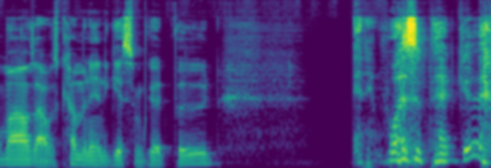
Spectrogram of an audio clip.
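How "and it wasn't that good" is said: breaking into a laugh mid-line. Real, not acted. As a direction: laugh it out, voice jumping up. Laughs while complaining.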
